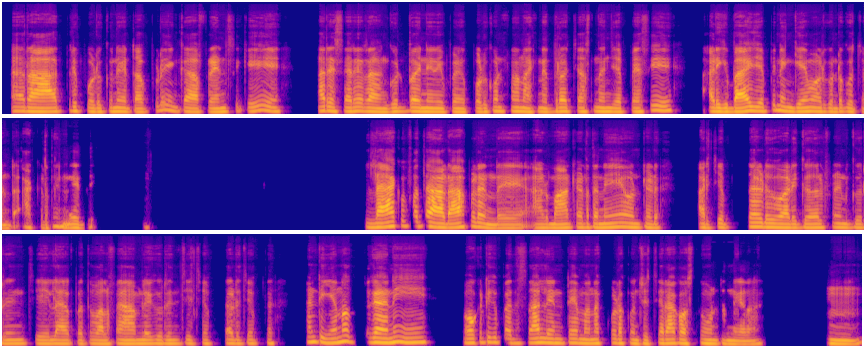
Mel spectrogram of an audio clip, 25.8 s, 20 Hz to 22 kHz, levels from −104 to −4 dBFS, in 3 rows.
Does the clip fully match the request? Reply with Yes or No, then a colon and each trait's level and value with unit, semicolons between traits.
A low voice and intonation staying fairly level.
Yes: low, 125 Hz; narrow, 2.2 semitones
